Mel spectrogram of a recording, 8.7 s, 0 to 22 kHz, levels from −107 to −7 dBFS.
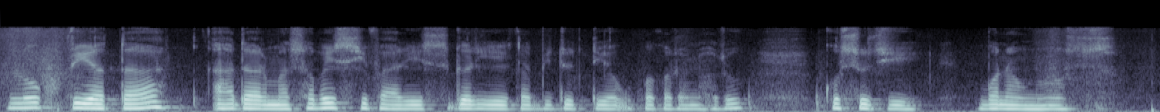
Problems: background sounds at intervals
